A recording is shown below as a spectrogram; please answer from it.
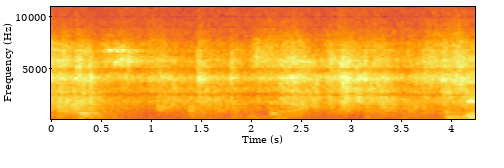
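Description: Steady hiss of room noise with faint murmured voices in the background.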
